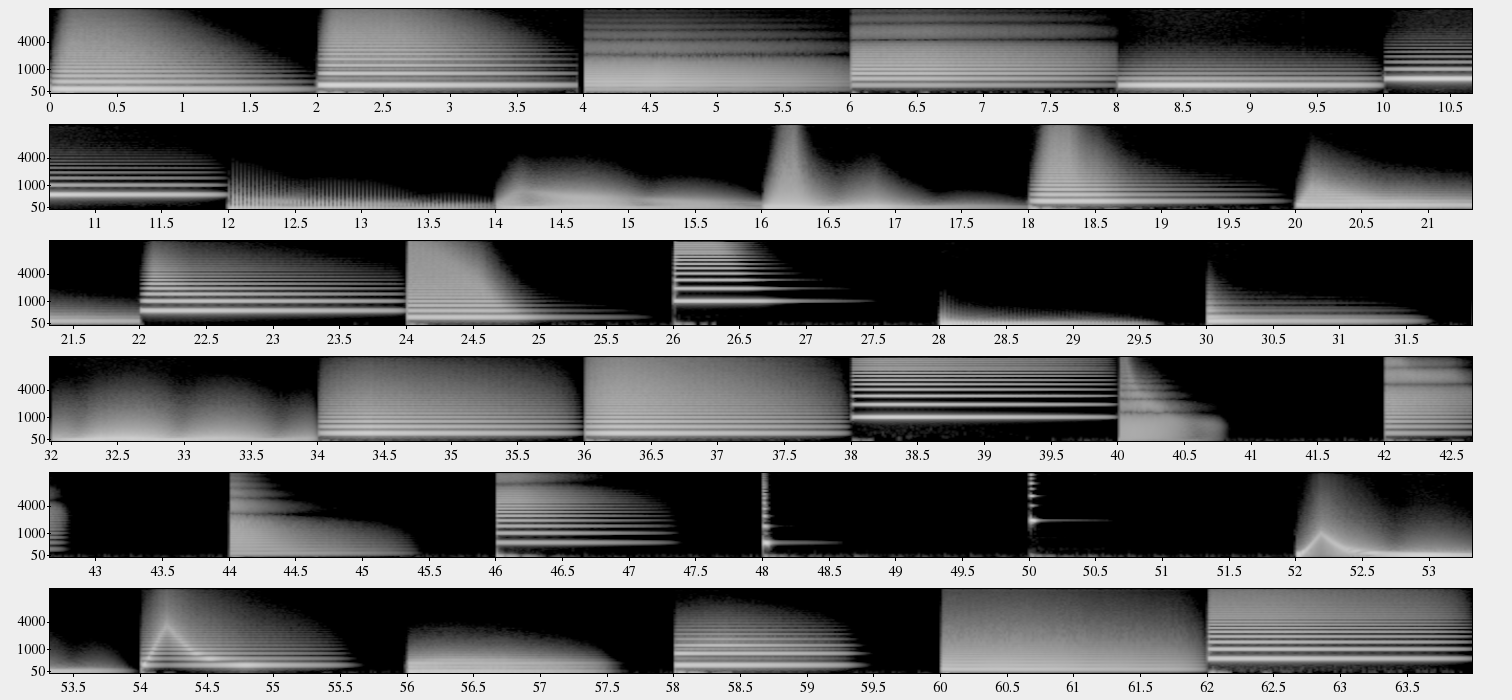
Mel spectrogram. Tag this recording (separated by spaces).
bassdrum electronica fragment oneshot SAMPLE singlehit synthesized synthesizer YAMAHA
